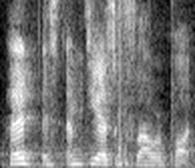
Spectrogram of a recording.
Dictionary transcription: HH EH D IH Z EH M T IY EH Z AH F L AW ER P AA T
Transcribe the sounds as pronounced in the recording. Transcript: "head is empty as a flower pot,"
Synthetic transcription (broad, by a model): HH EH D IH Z EH M T IY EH S AH F L AW ER P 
